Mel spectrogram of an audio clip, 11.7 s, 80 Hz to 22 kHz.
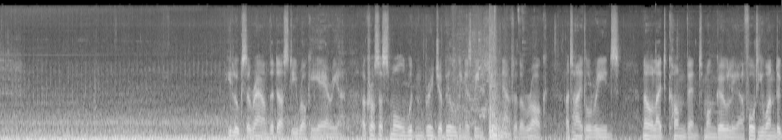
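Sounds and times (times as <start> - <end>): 
helicopter engine and rotor drone flying away over dusty ground: 0.0 - 6.5
speech: 3.4 - 11.7.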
